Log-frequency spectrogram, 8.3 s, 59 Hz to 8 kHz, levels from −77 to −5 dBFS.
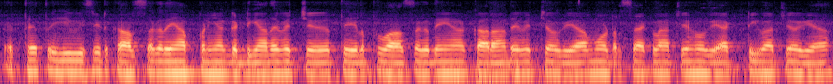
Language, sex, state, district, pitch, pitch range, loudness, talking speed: Punjabi, male, Punjab, Kapurthala, 110 Hz, 110-115 Hz, -17 LUFS, 210 wpm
